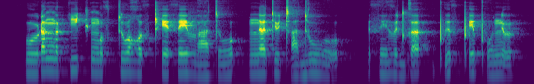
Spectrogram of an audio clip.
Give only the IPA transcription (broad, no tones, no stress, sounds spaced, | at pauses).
u ɽ ɐ ŋ ɐ k i t͡ʃ ŋ o θ t u ʁʷ ɨ θ ʈʰ e θ e v a̤ t o̤ | n ɐ t ʉ tʼ a̤ d u w o̤ | θ e̤ ð ɵ d ɡ ɐ | pʼ ɨ θ pʼ e pʼ o̤ n ɵ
